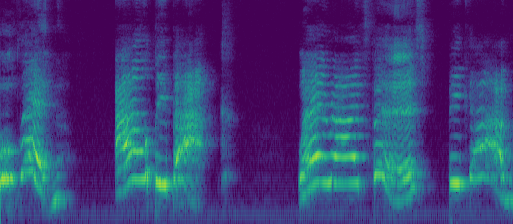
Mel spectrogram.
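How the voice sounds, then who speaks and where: A woman uses a put-on character voice, squeaky and extremely high in pitch. Her intonation is lively while the pace stays very slow. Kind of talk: bedtime story. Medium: read story.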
